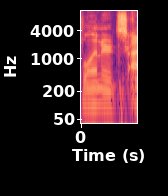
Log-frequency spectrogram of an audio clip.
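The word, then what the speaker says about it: Lynyrd Skynyrd: Pronounced Leonard Skinner.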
